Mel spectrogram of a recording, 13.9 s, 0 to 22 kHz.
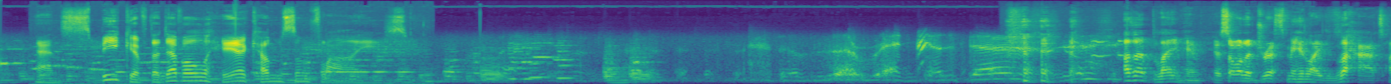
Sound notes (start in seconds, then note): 10.0 chuckles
